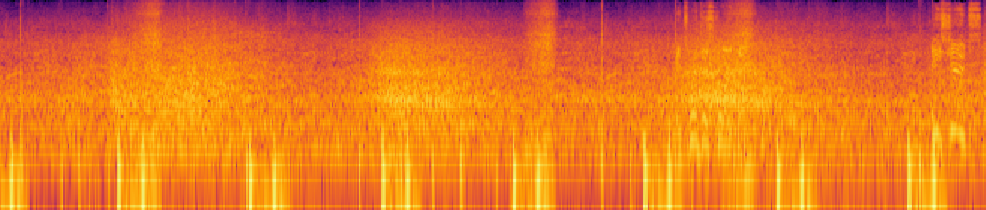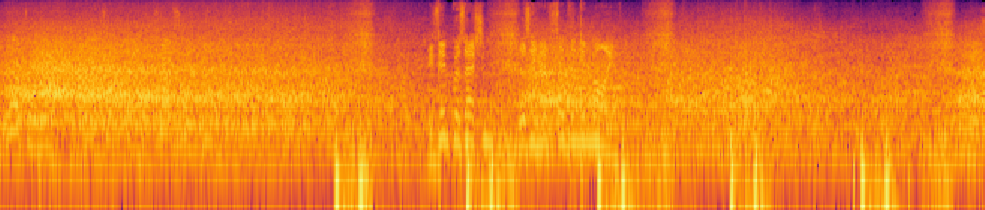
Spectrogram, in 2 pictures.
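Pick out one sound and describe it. A stadium crowd murmurs and swells into loud cheering.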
